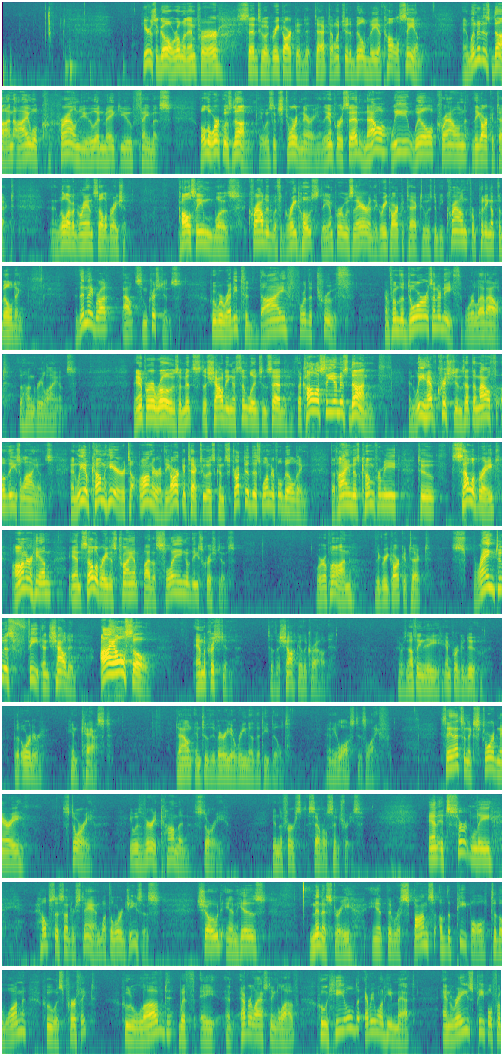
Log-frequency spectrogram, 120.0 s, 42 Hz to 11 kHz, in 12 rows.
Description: Spring 2020 Sunday Morning Sermon Series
